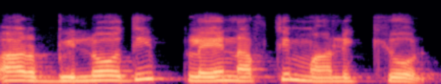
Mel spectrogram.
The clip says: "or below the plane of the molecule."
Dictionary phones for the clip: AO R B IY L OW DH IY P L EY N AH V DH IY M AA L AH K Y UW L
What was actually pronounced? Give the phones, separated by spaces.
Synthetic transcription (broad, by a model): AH R B IY L OW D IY P L EY N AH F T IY M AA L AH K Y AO L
